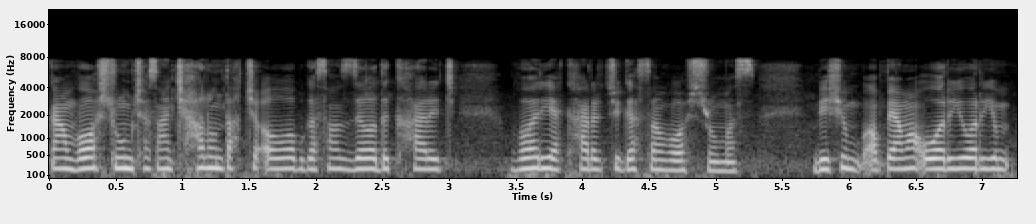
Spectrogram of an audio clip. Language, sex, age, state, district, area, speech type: Kashmiri, female, 30-45, Jammu and Kashmir, Srinagar, urban, spontaneous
